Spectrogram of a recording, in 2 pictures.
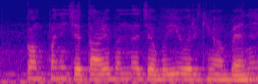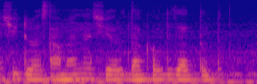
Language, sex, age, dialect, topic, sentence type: Marathi, female, 18-24, Southern Konkan, banking, statement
